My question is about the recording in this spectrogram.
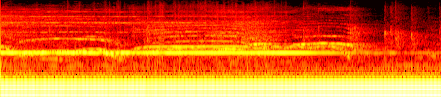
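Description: Live band's amplifiers holding a loud, steady low drone with a high feedback tone over it, while several short rising-and-falling whoops come from the audience.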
